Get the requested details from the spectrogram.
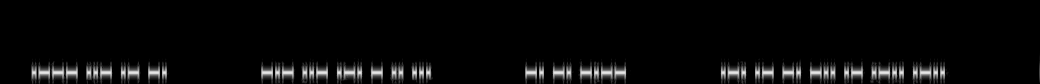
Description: Morse code, heard as a keyed tone, about 34 wpm, 550 Hz. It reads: JUAN KURTIS NNY RANDALL
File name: Ultimate Word List / 35WPM Ultimate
